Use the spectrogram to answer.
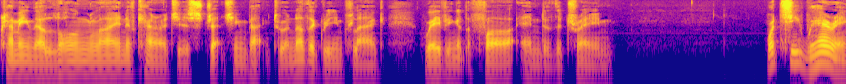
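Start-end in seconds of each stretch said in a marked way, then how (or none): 7.7-8.5 loud, high shouting. Over the hubbub of a crowded train platform, a man is shouting. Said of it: "he shouted".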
